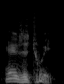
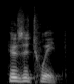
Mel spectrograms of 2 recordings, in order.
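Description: First: Much quieter echo; softer repeat. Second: Said in the usual way. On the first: Real, not acted. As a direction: repeat it under breath.

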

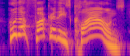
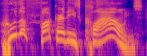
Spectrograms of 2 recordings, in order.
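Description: First: Much higher, slow disbelief; retold shocked outburst, pitched way up; louder incredulity. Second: Higher, slow, baffled; retold baffled swearing; incredulous outburst. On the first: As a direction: really let the disbelief rise. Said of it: "I just went". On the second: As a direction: blurt it out in disbelief. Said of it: "I go".

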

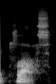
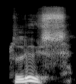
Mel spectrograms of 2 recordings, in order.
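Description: First: Said in the usual way. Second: PLUS said "ploos", higher, with an oo; military-speak pronunciation. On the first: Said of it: "plus, P L U S". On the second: Shown as a demonstration. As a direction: say PLUS as "ploos" to rhyme with goose. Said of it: "pronounced that way".

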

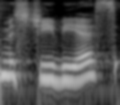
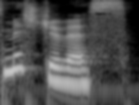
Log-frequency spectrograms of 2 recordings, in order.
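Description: First: "mischievous" as mis-CHEE-vee-us; four syllables in "mischievous", stressed ee; mistaken pronunciation. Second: "mischievous" as MIS-chiv-us; three syllables in "mischievous", stress first; correct pronunciation. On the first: Telling what I always thought it was, mistaken pronunciation. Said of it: "I always thought it was mischievous". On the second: Correcting what I always thought, three-syllable pronunciation. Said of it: "I always thought it was". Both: Shown as a demonstration.

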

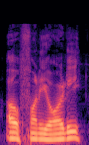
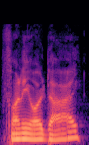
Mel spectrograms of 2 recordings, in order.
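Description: First: "Funny Ordy" with a dee ending; mispronounced OR-dee. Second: "Funny or die" ending like "eye"; correct "or die". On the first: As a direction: echo "Ordy" as one word, OR-dee. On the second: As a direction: say "or die" as two words, questioning. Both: Shown as a demonstration. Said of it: "What do you mean Funny Ordy?".

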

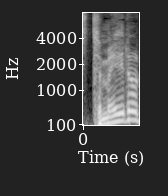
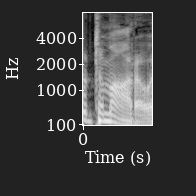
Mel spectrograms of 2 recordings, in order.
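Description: First: "tomato" said to-MAY-to; "may" pronunciation. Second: "tomato" said to-MAH-to; "mah" pronunciation. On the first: Host shrugs off the coupon question, "tomato" as to-MAY-to. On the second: Host accepts either version, "tomato" as to-MAH-to. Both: Shown as a demonstration. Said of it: "I think either pronounce".

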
